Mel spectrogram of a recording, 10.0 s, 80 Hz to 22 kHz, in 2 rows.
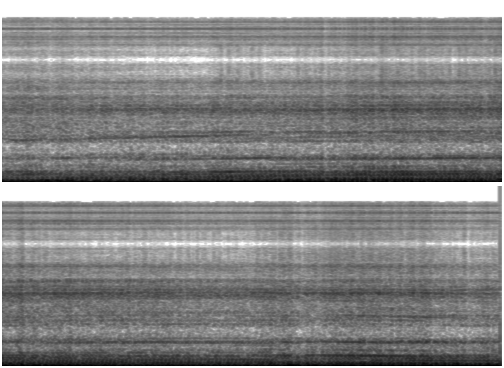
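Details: BMW R1200GS Adventure boxer twin filtering through traffic with a deep, even thrum and no stumbles, before its intermittent rough-idle and stall fault appears, which usually follows a 20-mile A-road run; running healthy.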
